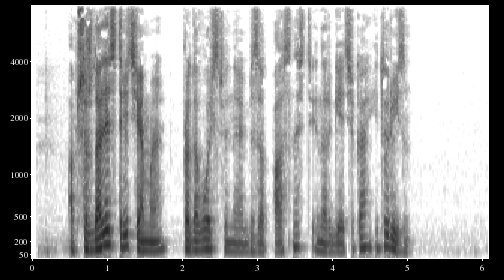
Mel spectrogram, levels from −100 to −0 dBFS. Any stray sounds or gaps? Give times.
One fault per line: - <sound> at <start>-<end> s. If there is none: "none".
none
